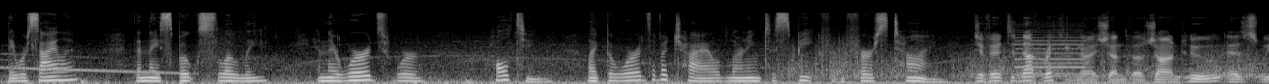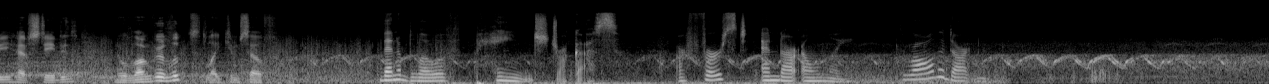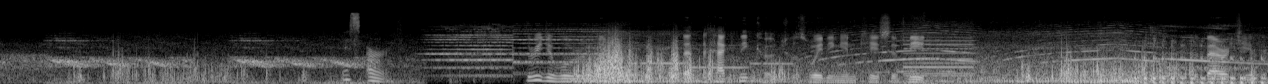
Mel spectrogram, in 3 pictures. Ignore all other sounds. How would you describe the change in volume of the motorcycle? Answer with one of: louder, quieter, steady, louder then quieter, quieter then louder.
quieter then louder.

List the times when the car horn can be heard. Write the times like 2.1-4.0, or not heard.
10.1-11.1, 34.4-35.3.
